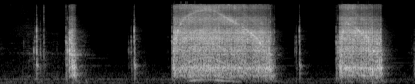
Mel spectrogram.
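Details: Mr. Coffee grinder about six months old, grinding an extra-large batch; hopper removed and checked for stuck beans, setting moved all the way left. Motor whirs in short bursts of about a second, then cuts out and goes quiet, stalling mid-grind; cause unclear.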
